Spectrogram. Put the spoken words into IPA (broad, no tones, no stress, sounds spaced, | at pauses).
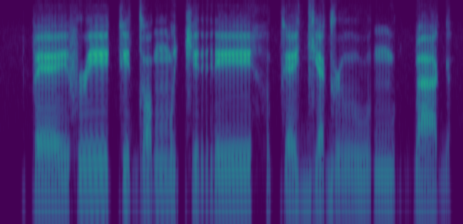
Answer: p ɛː e̯ f ɹ eː k e d ɔ ŋ͡m ɔ c ɪ r eː h ʊ k ɛ e̯ dʲ a ɡ ɹ ʊː w ʊ ŋ͡m ʊ ɡ͡b a ɡ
